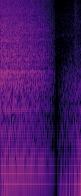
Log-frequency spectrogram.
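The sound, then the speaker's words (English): A car engine roars loudly, revving hard with a steady low drone, briefly dipping before surging again as the car is driven away as fast as possible on a dirt road, a cloud of dirt rising behind it. “We made it to the car and frantically climbed in. Miranda driving away as fast as she could”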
